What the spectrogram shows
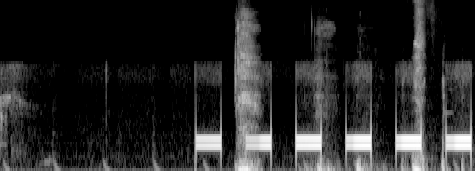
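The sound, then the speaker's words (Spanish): A telephone busy signal beeps in a steady on-off rhythm, about five short dual-tone pulses, fairly loud, with faint background voices and clatter mixed between the beeps. “Hasta el sonido del teléfono cayó bien ahí.”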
